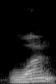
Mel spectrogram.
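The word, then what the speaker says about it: one: বসে আই গট ডশ ওয়ান থাকা note এখানে দেখো এই ওয়ান ওয়ানের উচ্চারণ ওয়া ওয়া মানে শুরুতে ও ডাবলিউর মত এসেছে।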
